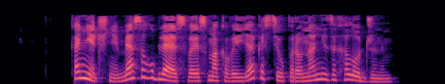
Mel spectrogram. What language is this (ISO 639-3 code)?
bel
